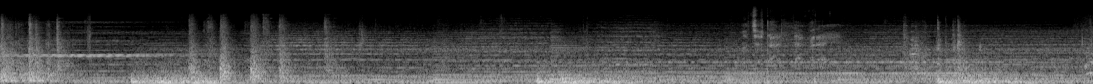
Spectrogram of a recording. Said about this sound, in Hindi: फिर अचानक से दरवाजा बजा।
